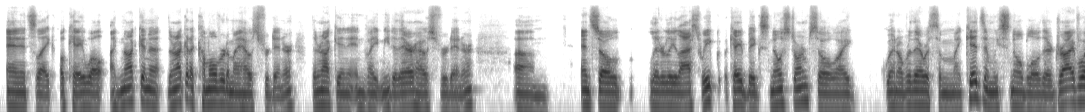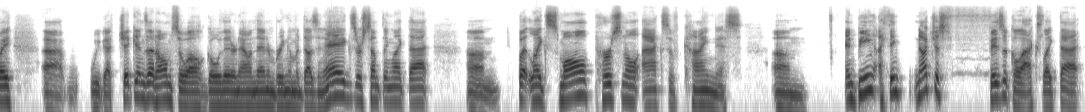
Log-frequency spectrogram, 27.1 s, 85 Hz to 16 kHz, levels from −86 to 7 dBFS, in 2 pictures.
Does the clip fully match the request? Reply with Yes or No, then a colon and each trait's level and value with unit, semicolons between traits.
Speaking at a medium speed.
No: fast, 210 wpm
